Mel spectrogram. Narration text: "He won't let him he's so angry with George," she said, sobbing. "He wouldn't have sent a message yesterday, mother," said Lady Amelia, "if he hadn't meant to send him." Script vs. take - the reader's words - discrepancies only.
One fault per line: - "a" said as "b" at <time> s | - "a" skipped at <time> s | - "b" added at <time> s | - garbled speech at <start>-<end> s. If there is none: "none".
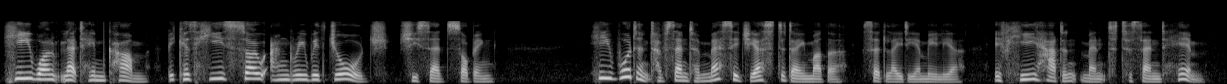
- "come because" added at 1.1 s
